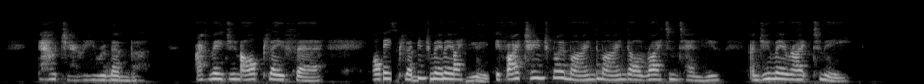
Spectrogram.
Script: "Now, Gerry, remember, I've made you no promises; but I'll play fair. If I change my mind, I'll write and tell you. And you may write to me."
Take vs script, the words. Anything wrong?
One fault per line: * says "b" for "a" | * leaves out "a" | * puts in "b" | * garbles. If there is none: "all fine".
* leaves out "no promises but"
* garbles
* puts in "mind"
